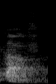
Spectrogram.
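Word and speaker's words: ك: হবে অফ অফ অফ তারপর কাফ কাফটা অফের থেকে জীবের কিছুটা সামনে থেকে একদম শেষ প্রান্ত থেকে নয় কিছুটা সামনে থেকে উচ্চারিত হবে কাফ তো ফা কফ কাফ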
